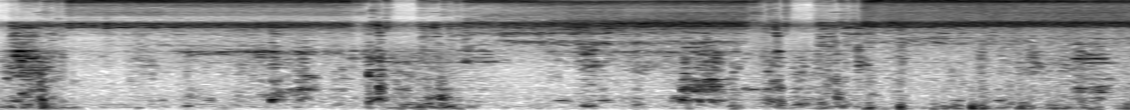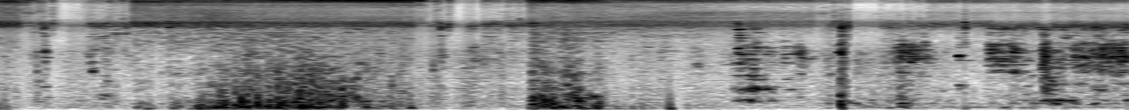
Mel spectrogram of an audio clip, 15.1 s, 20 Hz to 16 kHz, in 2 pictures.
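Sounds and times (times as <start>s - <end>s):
packing machine hissing: 8.3s - 12.4s.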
